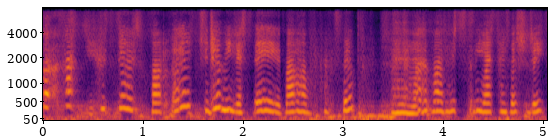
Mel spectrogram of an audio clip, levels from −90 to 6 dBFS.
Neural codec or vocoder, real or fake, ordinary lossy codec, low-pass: codec, 16 kHz, 0.5 kbps, FreqCodec, smaller model; fake; none; 7.2 kHz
